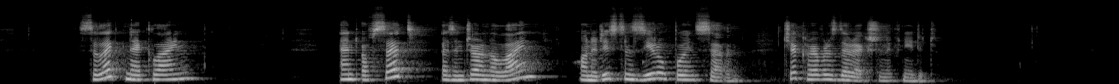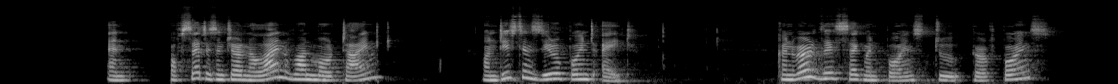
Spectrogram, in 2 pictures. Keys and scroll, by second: 6.0 typing, 15.3 typing, 16.3 Return, 16.6 typing, 18.0 z, 21.3 typing.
